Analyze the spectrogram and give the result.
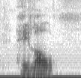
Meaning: universe
- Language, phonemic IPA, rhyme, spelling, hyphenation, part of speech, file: Dutch, /ɦeːˈlɑl/, -ɑl, heelal, heel‧al, noun, Nl-heelal.ogg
